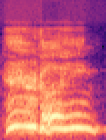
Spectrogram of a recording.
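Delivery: gasped line. Shown as a demonstration. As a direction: gasp while blurting the words out high. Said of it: "He's not actually doing that while he's saying it".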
